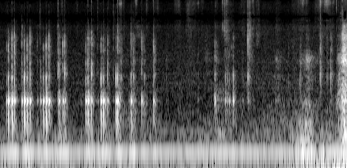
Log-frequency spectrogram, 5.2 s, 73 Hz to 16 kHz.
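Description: Long nails tap quickly on a small orange pumpkin, each tap making a short, hollow knock with a mid-pitched tone near 640 Hz that dies away almost at once. The tapping thins into softer, scattered taps and scratchy rubbing, ending in a louder rustling swell, all over a steady low hum.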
